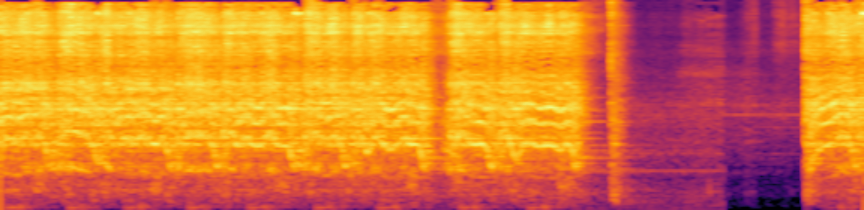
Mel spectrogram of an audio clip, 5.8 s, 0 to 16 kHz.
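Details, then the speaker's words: 1997 Honda ST1100 Pan European, long neglected, plugs refitted, spark confirmed, on a jump pack with starting fluid. Uneven cranking at about 2.5 turns a second, then one sharp pop: cranks but won't start, single backfire. "a singular backfire one mess with tradition"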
